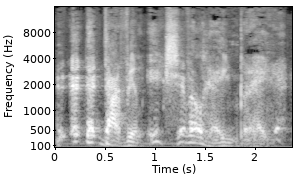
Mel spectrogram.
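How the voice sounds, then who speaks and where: An actor playing a sly, whining old cormorant in a fairy-tale radio play, with a raspy, creaky voice and stammering speech. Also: male voice, on the low side, wildly swooping pitch, fairly bright tone, slight background noise, exaggerated voice. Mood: scheming, agitated. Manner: halting, stammering.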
